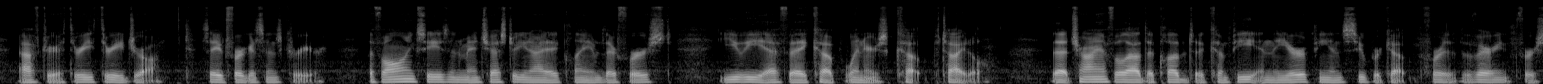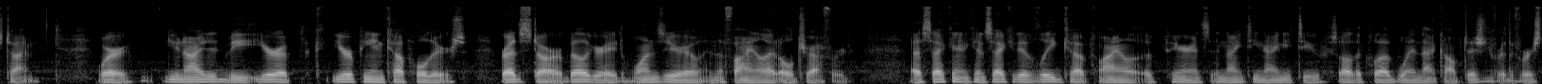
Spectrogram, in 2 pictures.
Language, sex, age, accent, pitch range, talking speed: English, male, 10-29, American, 100-110 Hz, 140 wpm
